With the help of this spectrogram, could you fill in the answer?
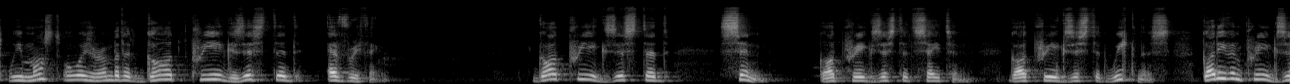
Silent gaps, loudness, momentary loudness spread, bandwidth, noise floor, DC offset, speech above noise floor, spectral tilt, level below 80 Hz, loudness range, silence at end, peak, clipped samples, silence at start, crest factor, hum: none; -25 LUFS; 10 LU; 16 kHz; -67 dBFS; under 0.1%; 42 dB; -5 dB/octave; -84 dBFS; 4 LU; 0 s; -6 dBFS; under 0.1%; 0 s; 20 dB; none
